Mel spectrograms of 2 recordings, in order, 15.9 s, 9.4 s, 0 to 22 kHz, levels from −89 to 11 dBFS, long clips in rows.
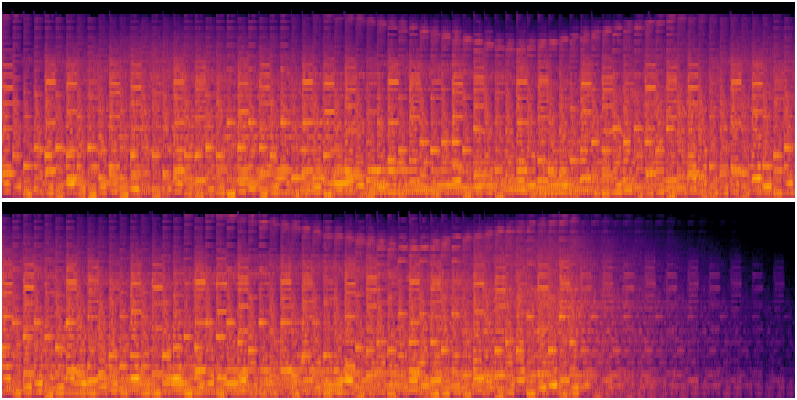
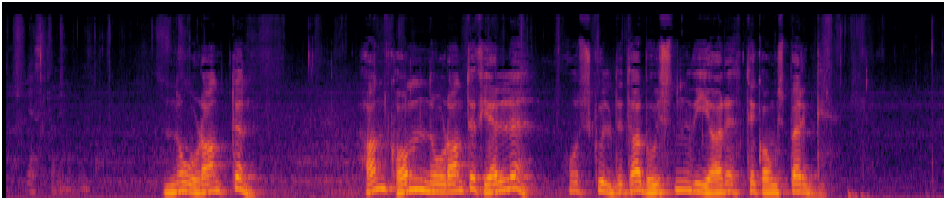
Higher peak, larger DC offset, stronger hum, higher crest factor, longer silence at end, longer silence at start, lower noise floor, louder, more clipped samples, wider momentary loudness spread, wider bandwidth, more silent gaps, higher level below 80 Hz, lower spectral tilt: first, 0 dBFS vs -4 dBFS; neither; neither; about the same, 14 dB vs 16 dB; first, 1 s vs 0.85 s; second, 0 s vs 0.25 s; about the same, -50 dBFS vs -53 dBFS; first, -14 LUFS vs -20 LUFS; neither; second, 3 LU vs 11 LU; first, 17 kHz vs 10.5 kHz; neither; first, -34 dBFS vs -50 dBFS; second, -4 dB/octave vs -7.5 dB/octave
